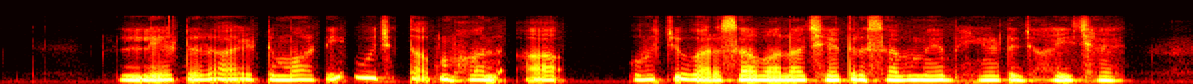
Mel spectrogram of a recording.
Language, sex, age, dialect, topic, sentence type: Magahi, male, 51-55, Western, agriculture, statement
